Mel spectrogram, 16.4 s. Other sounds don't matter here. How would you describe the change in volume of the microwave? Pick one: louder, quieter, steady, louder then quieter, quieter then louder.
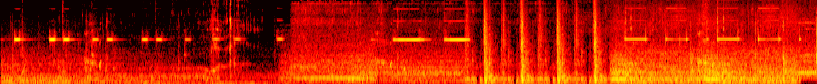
quieter then louder.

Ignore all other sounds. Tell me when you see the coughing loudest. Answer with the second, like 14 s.
14 s.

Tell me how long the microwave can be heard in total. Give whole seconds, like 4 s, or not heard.
16 s.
